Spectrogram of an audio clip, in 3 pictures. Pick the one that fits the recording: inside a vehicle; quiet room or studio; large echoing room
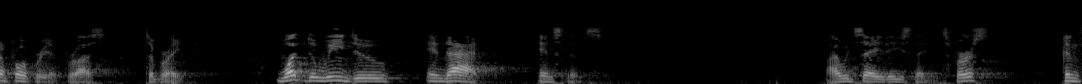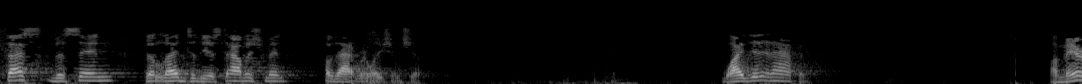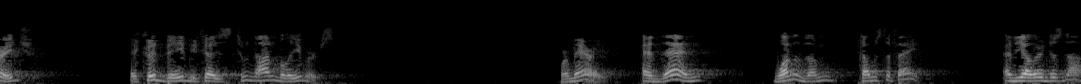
large echoing room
